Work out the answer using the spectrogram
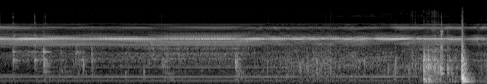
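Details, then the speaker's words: Electronic leak detector at air conditioner evaporator coil, system low on refrigerant: sharp high steady alarm tone with faint clicks; refrigerant leak found behind a line, oil present at the spot; more than one evaporator leak found. "guys we found our leak right here like you're behind the right here behind this line"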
